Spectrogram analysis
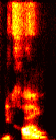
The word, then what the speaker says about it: Mikhail: So Michael, or am I getting it wrong because it's actually pronounced Mikhail? What's the right way, my friend? The right pronunciation is Mikhail.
